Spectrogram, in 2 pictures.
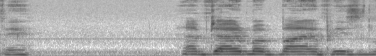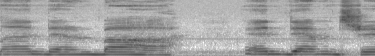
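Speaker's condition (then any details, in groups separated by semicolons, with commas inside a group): Multiple sclerosis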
